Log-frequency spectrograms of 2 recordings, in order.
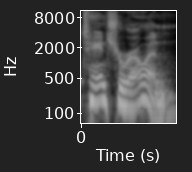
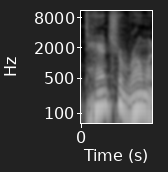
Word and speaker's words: Tancharoen: Tancharoen. I thought that's what it was. But it's actually, I mean, listen, the Thai pronunciation is different, and I don't even really truly know how to say it properly.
